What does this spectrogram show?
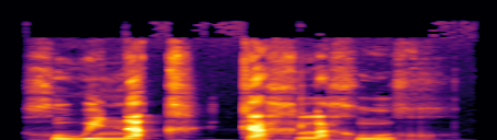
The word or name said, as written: Juwinaq kajlajuj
